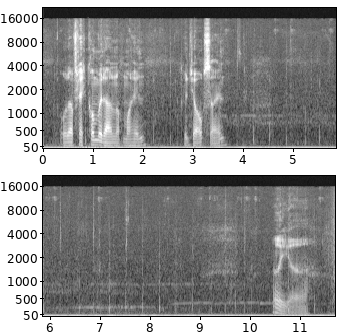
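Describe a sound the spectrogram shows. Footsteps run across a stone floor.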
